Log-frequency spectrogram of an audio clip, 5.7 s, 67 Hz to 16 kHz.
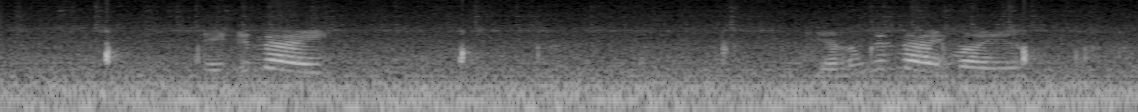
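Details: A young child, awake at 2 a.m., babbles and talks between two or three short, sharp hiccups over a low room hum; recorded on a phone; hiccups.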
